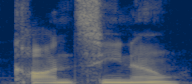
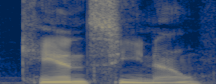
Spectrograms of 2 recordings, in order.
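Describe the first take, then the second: First: The first syllable sounds like 'con'. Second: The first syllable sounds like 'can'. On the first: The speaker calls it wrong. "I was saying, I think, Consino" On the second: The speaker calls it right. "Next is Richard Cancino"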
